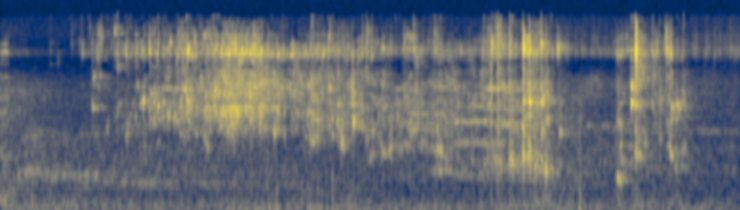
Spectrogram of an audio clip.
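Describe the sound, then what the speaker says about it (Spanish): Milk pours onto cereal in a bowl, a steady liquid trickle and splash with drippy spatters, close and moderately quiet, ending in a few sharper drips. "Primero que nada, le vamos a agregar la leche."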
